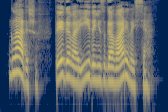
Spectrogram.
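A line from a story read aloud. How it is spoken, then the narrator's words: Mocking drawl. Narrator (Russian): Насмешливо протянул Пронин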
